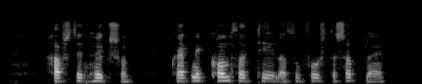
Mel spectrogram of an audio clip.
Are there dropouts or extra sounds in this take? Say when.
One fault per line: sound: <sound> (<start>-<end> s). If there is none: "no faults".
no faults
